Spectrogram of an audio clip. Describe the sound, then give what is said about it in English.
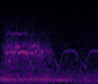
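A car drives up and its tires squeal in a series of high, wavering screeches over a low engine rumble as it comes to a stop, fairly loud, with no voices. “because they all use the same kind of, drive up and squeal to a stop.”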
